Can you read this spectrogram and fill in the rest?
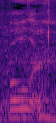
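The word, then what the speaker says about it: Bolar: We have Kelsey Harkness, and we have the man, I know, Kelsey Poehler, because she got married. – Bowler. – Kelsey Bowler rhymes with Kohler, who is coming on as well.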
